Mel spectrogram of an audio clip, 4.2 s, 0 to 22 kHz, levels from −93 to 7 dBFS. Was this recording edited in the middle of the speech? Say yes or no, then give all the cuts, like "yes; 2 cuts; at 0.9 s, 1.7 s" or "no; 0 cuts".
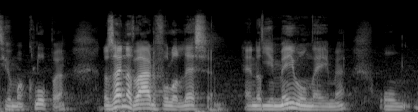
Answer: yes; 2 cuts; at 1.3 s, 2.6 s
